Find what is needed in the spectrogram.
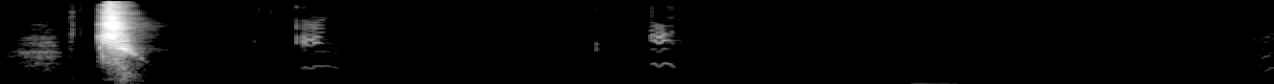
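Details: A person's imitated "achoo" sneeze, one loud explosive burst, prompts short meows from a black cat who always meows at sneezes, here while grooming herself; faint low background noise.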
